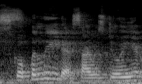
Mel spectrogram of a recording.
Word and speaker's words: Scopelitis: Scop Scopalitus. Scopalitus.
